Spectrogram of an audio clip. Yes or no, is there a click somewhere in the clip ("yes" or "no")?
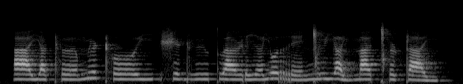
yes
